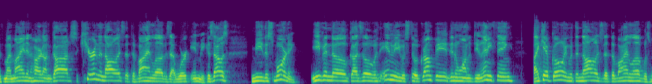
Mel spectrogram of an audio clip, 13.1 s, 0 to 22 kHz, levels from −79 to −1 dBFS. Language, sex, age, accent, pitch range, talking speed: English, male, 30-49, American, 135-180 Hz, 215 wpm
